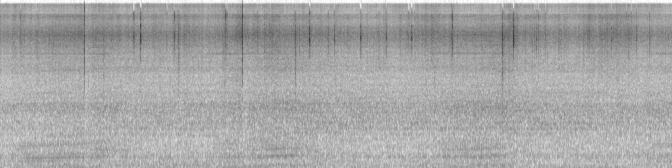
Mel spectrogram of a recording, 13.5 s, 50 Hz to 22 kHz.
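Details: Porsche 718 Cayman S: thin metallic buzz under low load or acceleration at about 1000–2000 rpm, rising and falling with revs and stopping when the throttle is lifted; slightly louder with the sports exhaust on. Source untraced.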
